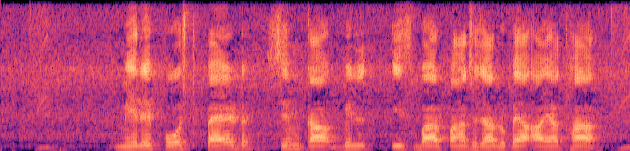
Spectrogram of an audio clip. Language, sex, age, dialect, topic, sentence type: Hindi, male, 18-24, Kanauji Braj Bhasha, banking, statement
